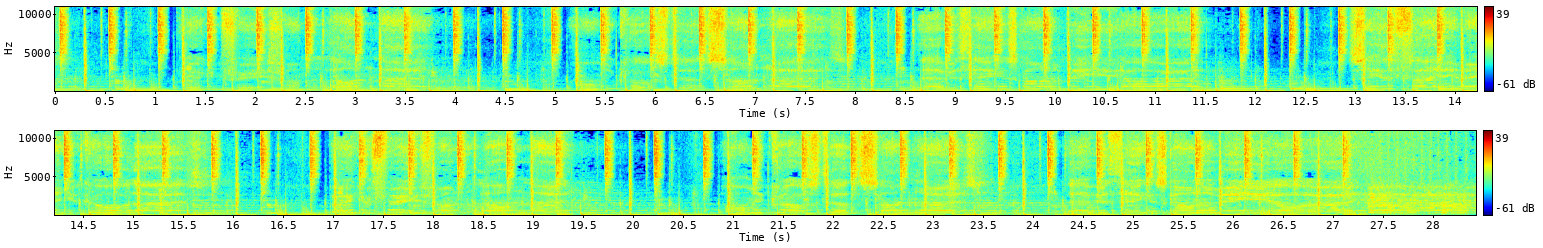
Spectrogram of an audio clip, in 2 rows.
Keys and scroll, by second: 21.9 shift+Page_Up, 27.1 shift+F2, 27.4 F3, 27.8 Escape.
